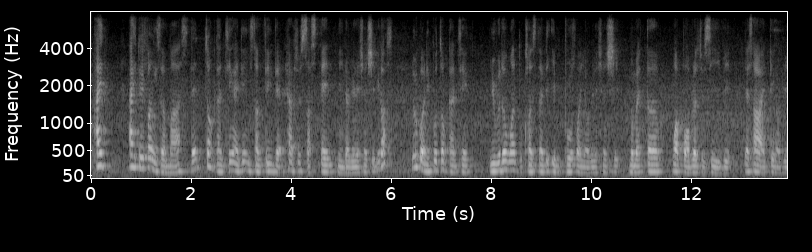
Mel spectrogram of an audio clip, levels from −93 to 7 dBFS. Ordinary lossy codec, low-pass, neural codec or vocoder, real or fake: Opus, 24 kbps; 7.2 kHz; none; real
